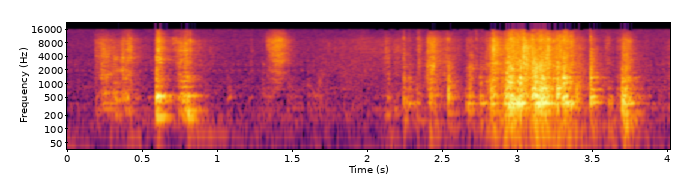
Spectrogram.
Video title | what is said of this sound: Présentation du microscope Andonstar AD407 Open box et mise en service. | j'ai beau secouer la boîte. Il n'y est pas.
